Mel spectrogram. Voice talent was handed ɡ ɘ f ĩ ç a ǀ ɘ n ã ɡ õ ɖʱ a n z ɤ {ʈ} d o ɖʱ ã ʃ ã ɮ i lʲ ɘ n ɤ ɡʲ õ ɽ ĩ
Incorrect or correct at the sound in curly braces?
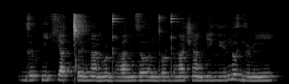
incorrect: n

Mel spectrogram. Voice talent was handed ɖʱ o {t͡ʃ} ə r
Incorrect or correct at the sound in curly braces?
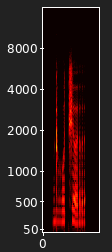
correct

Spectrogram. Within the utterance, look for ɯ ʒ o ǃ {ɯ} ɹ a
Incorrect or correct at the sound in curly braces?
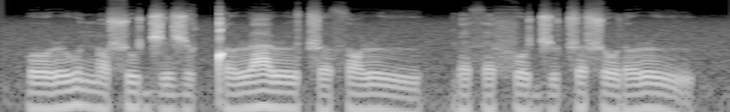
incorrect: ɤ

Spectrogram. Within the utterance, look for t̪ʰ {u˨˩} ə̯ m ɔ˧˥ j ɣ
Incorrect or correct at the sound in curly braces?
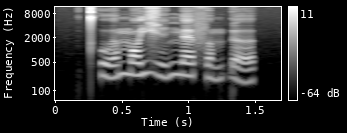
incorrect: u˨˩˦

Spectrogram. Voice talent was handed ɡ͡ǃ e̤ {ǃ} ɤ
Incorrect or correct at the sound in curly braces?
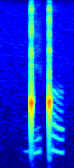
correct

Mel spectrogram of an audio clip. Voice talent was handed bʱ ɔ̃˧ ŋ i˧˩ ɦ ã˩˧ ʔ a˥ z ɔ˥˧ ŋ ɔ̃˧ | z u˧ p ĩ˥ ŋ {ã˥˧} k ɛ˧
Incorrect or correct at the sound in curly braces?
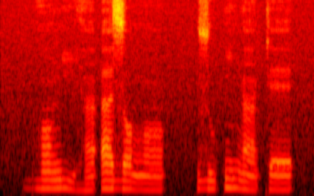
incorrect: ã˧˩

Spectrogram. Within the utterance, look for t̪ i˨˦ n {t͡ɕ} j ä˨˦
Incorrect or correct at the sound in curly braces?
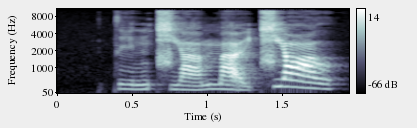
correct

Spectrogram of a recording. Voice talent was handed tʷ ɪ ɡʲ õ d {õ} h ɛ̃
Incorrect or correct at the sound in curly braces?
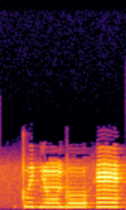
incorrect: o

